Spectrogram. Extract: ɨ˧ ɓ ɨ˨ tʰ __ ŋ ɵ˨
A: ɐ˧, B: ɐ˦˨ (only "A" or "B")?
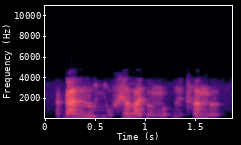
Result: A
